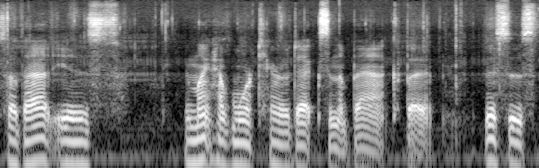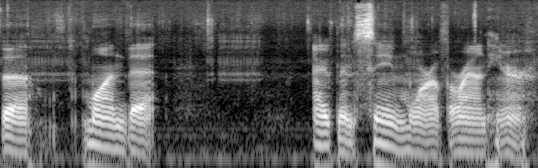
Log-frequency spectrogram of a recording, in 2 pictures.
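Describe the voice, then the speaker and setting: A soft-spoken ASMR performer playing the relaxed owner of a gothic curiosity shop in a soothing, unhurried manner. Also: deep voice, slight background noise.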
